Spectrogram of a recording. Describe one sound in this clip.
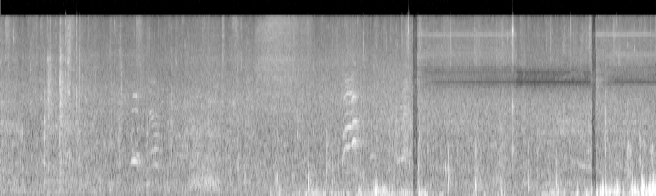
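A bear chews food.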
